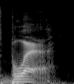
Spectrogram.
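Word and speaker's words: Blais: Well, it's actually pronounced, it's Blaise. In Canada, he's a French Canadian.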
